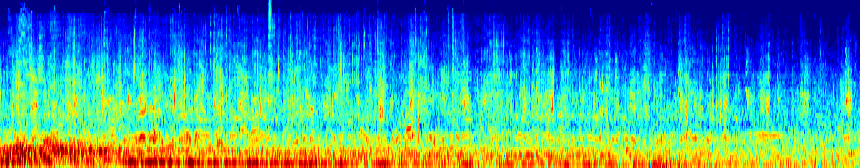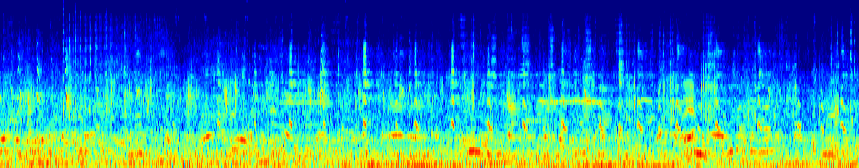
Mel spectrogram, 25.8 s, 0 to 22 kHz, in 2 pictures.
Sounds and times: people walking 0:00.0 - 0:25.7
Eurasian Coot 0:15.9 - 0:25.7

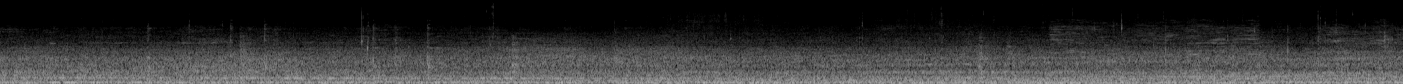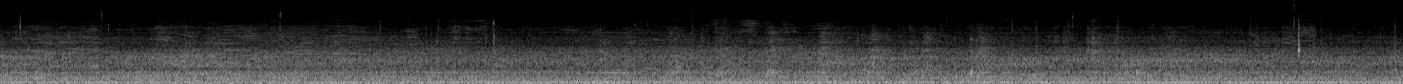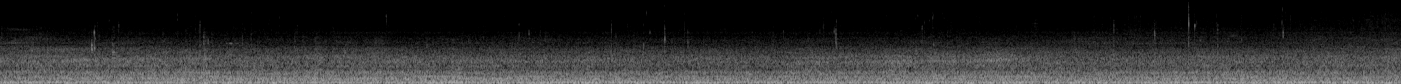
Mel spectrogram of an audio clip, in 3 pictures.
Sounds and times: rumble of traffic on a nearby bridge 0:00.0 - 0:42.0
lapping riverwater 0:00.0 - 0:42.0
construction noise 0:00.3 - 0:32.9

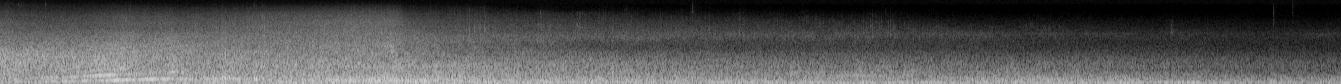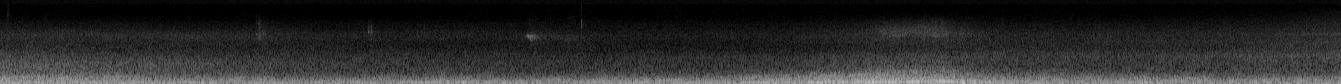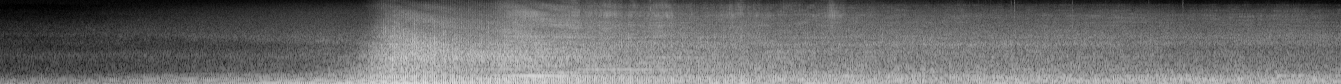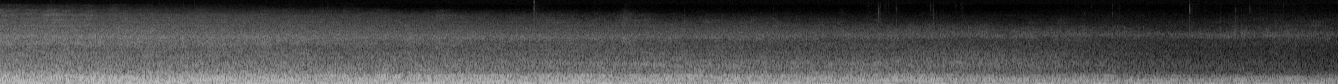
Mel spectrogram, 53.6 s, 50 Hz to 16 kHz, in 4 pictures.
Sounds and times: Vehicles going in and out of the tunnel 0:00.0 - 0:53.6

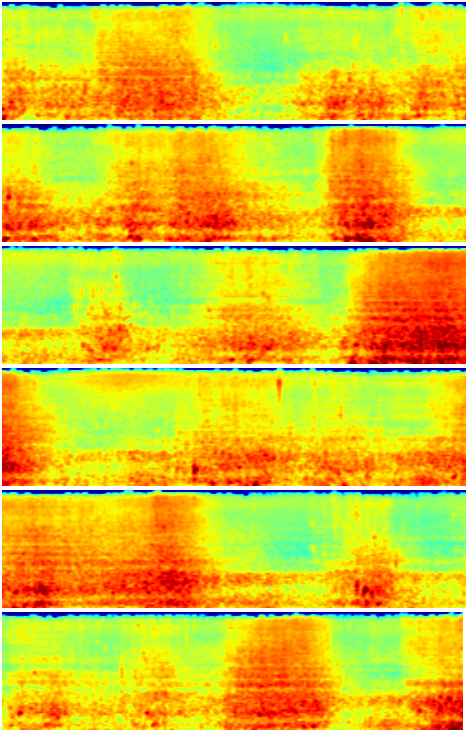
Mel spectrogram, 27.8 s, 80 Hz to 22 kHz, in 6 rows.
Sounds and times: constant waves on the stoney berach shore 0:00.0 - 0:27.8
mild wind breeze 0:00.0 - 0:27.8

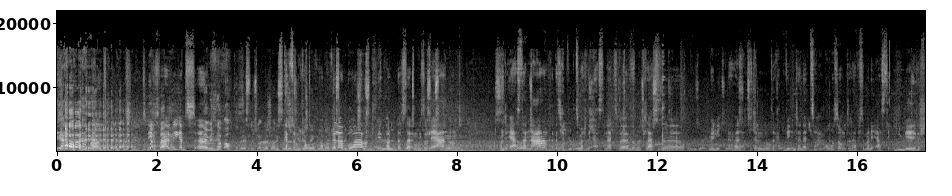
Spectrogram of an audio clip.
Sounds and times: street ambience 0:00.0 - 0:17.3
talk 0:00.0 - 0:17.3

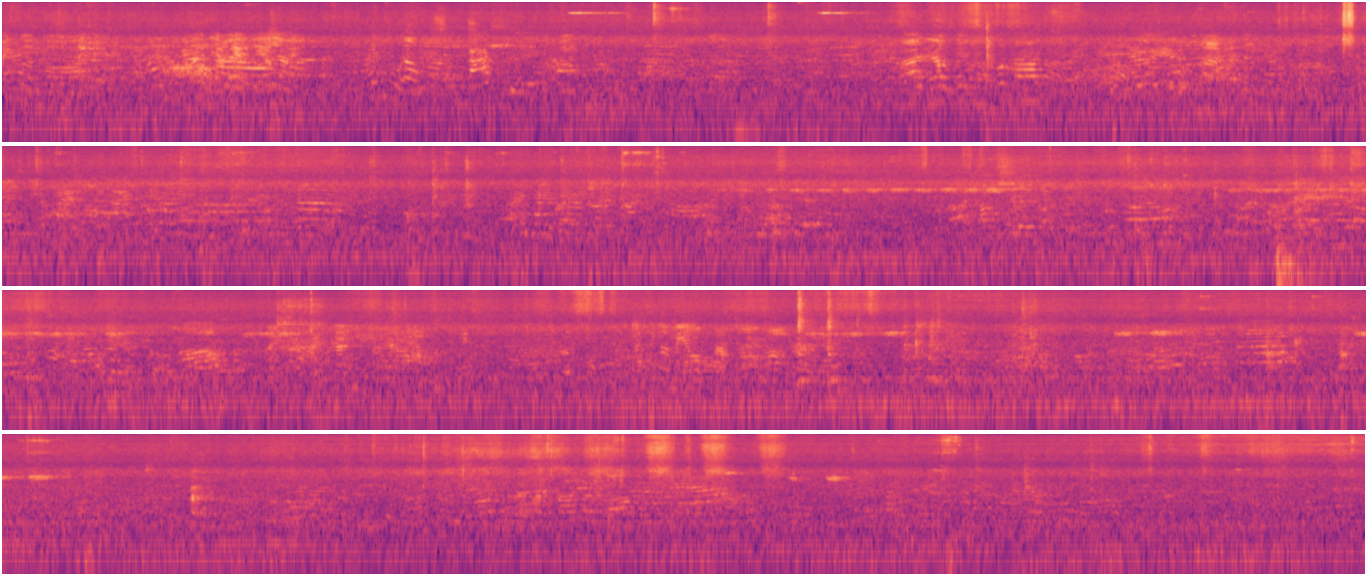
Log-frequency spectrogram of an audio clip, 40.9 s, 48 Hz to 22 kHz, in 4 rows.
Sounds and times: traffic sound 0:00.0 - 0:40.9
whistle of traffic 0:15.9 - 0:21.4
whistle of traffic 0:25.6 - 0:31.8

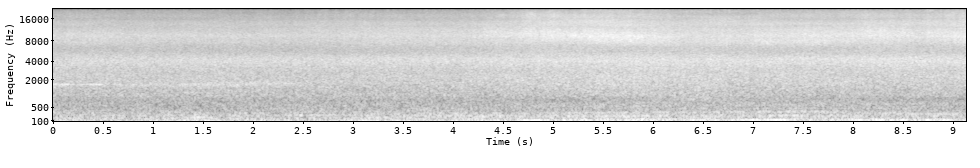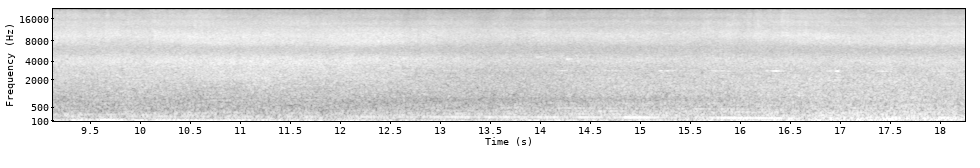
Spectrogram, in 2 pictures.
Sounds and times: Traffic Sound 0:13.4 - 0:18.2

